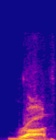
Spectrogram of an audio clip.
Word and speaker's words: Roth: was that right no pronunciation is Roth not Ruth but his pronunciation a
